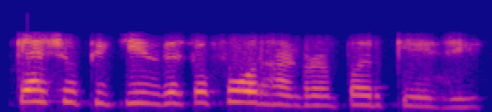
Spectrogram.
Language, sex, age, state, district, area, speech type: Kashmiri, female, 30-45, Jammu and Kashmir, Ganderbal, rural, conversation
